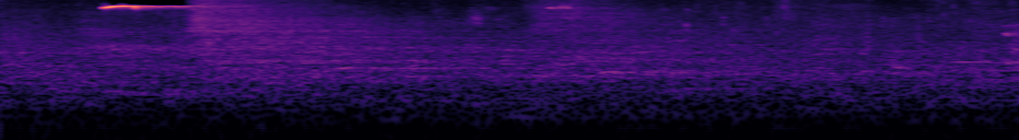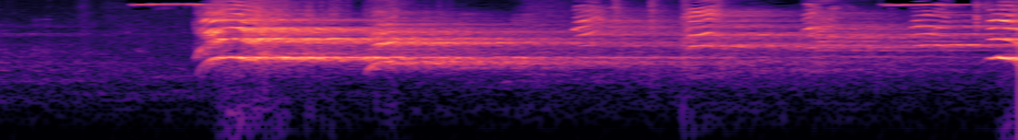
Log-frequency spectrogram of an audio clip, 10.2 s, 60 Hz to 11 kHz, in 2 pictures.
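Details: Belugas Hodoi, Taanya and Mirai during a training session at Port of Nagoya Public Aquarium, 1 November 2020; about six seconds of near quiet with a faint click, then a burst of bright, harmonic squealing whistles and chirps.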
